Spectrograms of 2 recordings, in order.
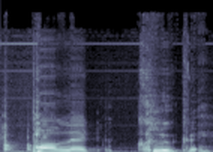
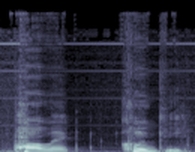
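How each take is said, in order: First: The surname has a German pronunciation. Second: The surname has an American Texan pronunciation. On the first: This is how the name was said two generations ago. "So you would say it in German" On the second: This is how the family says it now. "That is the South Texan pronunciation"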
